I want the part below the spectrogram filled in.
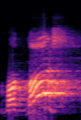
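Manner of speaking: high, sharp mock scolding; hammed-up angry cry of a wife at the door. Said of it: "স্ত্রী রাগে বললেন".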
